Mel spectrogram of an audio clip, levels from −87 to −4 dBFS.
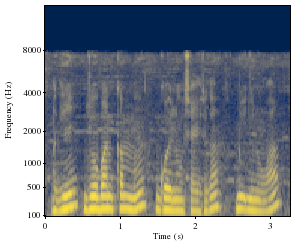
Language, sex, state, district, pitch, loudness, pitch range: Wancho, male, Arunachal Pradesh, Longding, 170 Hz, -14 LUFS, 155-180 Hz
